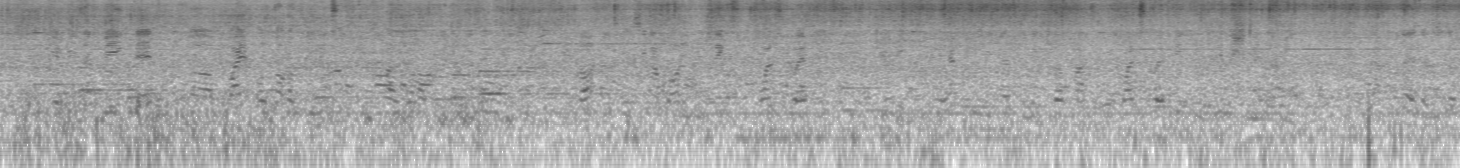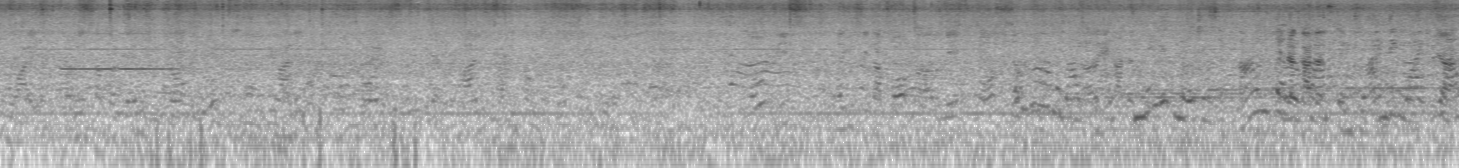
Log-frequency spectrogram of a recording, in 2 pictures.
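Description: A boat engine hums steadily while moving along a river.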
